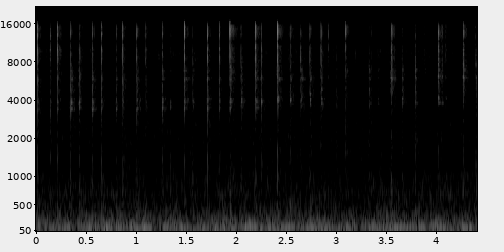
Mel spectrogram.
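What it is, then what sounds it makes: Plastic toner bottle. Long press-on acrylic nails tap rapidly on a medium translucent frosted plastic toner bottle with a pink cap and white label, partly full of liquid. The result is a quiet stream of short, dry, bright clicks with almost no ring, over a low background rumble.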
